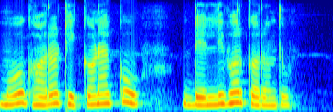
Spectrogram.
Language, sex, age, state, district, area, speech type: Odia, female, 18-30, Odisha, Kendujhar, urban, read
